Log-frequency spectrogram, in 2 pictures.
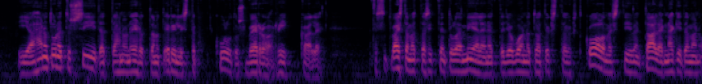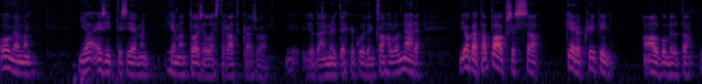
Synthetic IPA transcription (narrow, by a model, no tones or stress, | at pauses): jɑhænont̪unːet̪ːussiːt̪æet̪ːæhænonehɾot̪ːɑnut̪erilːist̪æ | kulut̪usʋeroɑ̰rikːɑilːḛ | t̪ːæsenyt̪ʋæist̪æmæt̪ːæsit̪ːent̪uleːmielenet̪ːæjoʋuonːɑt̪uhɑt̪ːøkst̪ɑːyksɑ̥t̪kolmest̪iːʋent̪ɑilernækit̪æmænoŋːelmɑn | jɑesit̪ːisiemænhiemɑnt̪oiselːɑist̪ɑrɑt̪kɑ̰isuɑ̰ | jo̰t̪ɑemːænyt̪ehkækuit̪eŋkˑɑːhɑluɑnnæhdæ | jokɑt̪ɑpɑuksesːɑ | kieɾokripin | ɑlbumilt̪ɑ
